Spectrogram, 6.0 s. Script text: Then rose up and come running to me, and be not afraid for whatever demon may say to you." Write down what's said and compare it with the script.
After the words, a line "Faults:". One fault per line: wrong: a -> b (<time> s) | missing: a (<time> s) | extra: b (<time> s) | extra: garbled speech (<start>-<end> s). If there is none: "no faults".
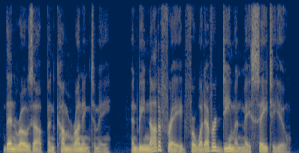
Then rose up and come running to me, and be not afraid for whatever demon may say to you."
Faults:
no faults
